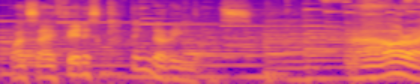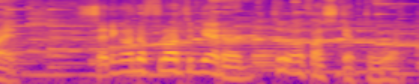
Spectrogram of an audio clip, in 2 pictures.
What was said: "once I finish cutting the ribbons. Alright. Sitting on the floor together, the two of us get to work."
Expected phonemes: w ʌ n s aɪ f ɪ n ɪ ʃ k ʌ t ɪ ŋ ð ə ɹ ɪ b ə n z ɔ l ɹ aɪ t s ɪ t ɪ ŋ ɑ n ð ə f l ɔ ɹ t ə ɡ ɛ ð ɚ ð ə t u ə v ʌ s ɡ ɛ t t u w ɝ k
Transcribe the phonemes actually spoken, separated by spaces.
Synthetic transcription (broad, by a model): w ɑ n s aɪ f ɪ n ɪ s k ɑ t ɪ ŋ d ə ɹ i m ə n s ɔ l ɹ aɪ t s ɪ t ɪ ŋ ɑ n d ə f l ɔ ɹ t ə ɡ ɛ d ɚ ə t u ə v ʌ s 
